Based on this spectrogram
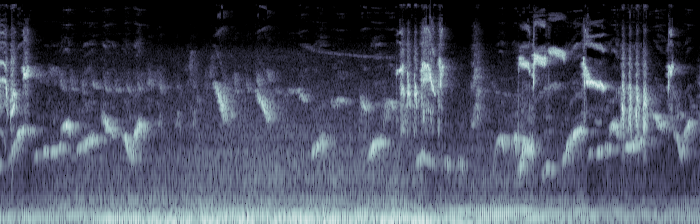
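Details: Orange-headed thrush from Singaraja, North Bali, singing to provoke males lacking breeding drive; scattered rising and falling whistled slurs, quieter at first, building to louder clustered phrases near the end, over constant low-pitched background rumble.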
